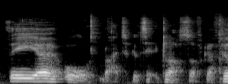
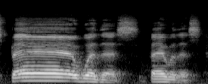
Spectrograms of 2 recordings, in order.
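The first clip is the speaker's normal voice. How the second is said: drawn-out appeal; 2 semitones higher, 7 dB louder, slower than usual. Real, not acted. Storm overhead, asking patience.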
